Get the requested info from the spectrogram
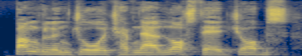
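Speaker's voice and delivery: normal talking voice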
